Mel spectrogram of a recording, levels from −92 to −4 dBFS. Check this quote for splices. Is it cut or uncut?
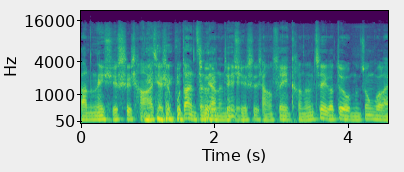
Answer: uncut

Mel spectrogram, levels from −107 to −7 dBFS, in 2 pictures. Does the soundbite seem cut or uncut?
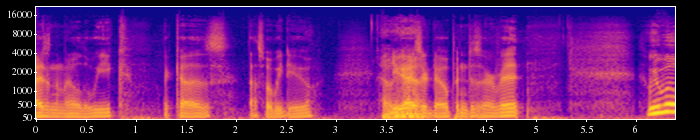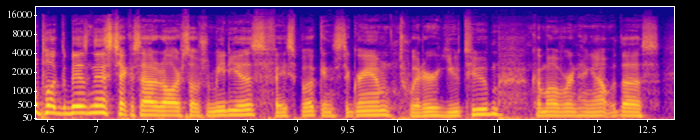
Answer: uncut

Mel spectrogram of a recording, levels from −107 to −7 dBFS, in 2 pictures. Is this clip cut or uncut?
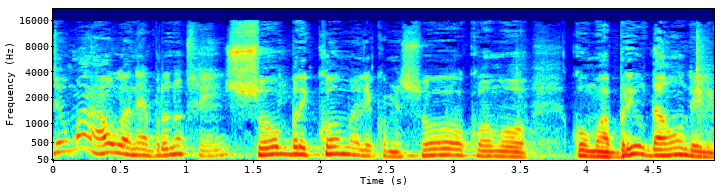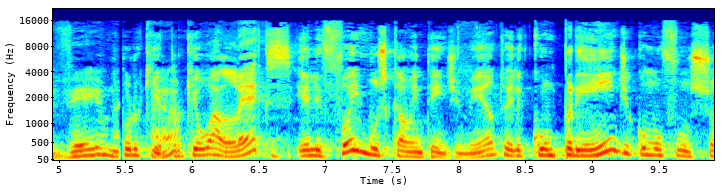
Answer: cut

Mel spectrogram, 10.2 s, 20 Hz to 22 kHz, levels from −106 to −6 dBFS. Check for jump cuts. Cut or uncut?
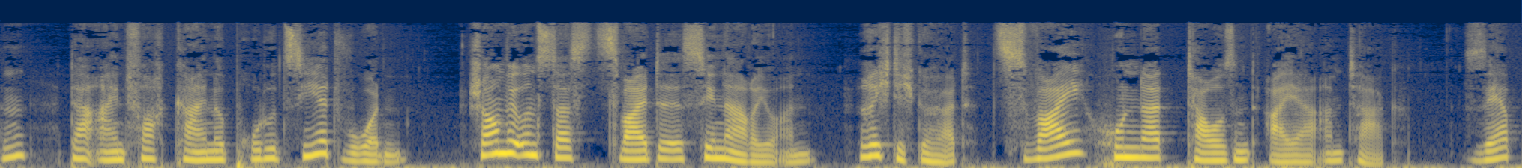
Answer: cut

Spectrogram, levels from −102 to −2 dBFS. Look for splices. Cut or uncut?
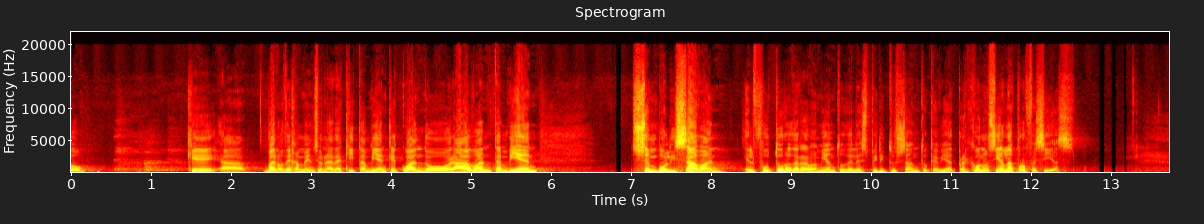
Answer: cut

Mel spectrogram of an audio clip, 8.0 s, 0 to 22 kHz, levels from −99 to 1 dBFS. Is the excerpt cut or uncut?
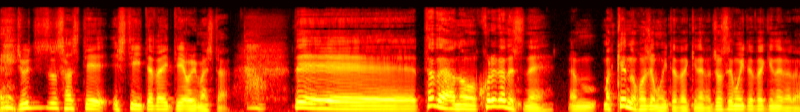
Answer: uncut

